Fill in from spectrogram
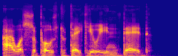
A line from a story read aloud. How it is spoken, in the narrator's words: muttered Kai Sidra sullenly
